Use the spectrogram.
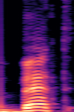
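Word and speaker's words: ב: The bet is pronounced as b, boy sound, b sound. Whereas without the dot, it is pronounced v sound.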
